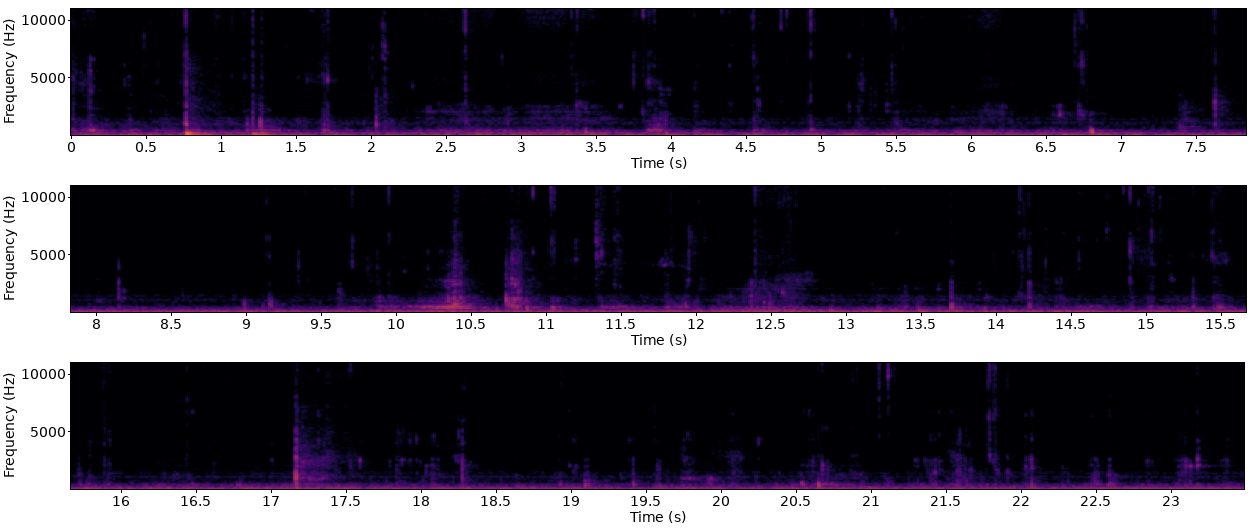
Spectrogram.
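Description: Faint close-up chewing of a soft chicken enchilada bake with a thick corn tortilla, over a steady low hum. Two sharp clicks about a second in, from the metal fork against the plastic bowl.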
